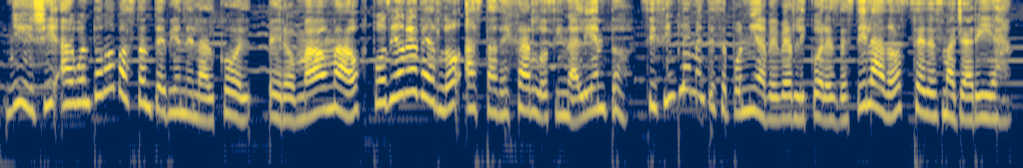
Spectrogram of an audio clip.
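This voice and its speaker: A female narrator with a moderately high voice reads a novel aloud. The delivery is scripted audiobook storytelling, with gentle music underneath. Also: animated, moderate pace, few pauses.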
